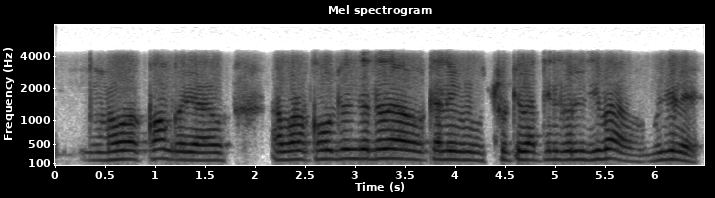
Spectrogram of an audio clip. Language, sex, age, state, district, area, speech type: Odia, male, 60+, Odisha, Gajapati, rural, conversation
